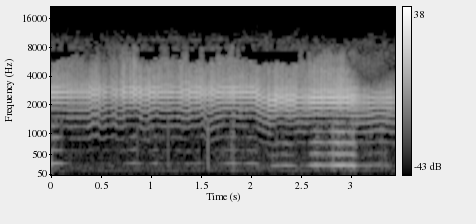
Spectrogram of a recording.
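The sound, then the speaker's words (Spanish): A fly buzzes steadily and alone, a raspy, wavering drone with a slightly shifting pitch that grows a little louder toward the end. “¿Qué fue eso? ¡Es una mosca!”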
